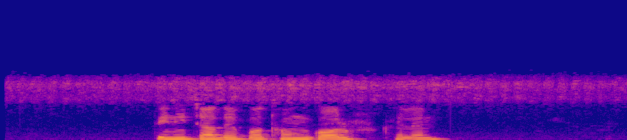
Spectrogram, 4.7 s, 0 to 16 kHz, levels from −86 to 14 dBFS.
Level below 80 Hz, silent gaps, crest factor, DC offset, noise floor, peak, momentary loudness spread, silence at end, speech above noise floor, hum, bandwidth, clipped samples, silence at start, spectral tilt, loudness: -56 dBFS; none; 16 dB; under 0.1%; -46 dBFS; -4 dBFS; 14 LU; 1.25 s; 29 dB; none; 7.6 kHz; under 0.1%; 1.2 s; -7 dB/octave; -18 LUFS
